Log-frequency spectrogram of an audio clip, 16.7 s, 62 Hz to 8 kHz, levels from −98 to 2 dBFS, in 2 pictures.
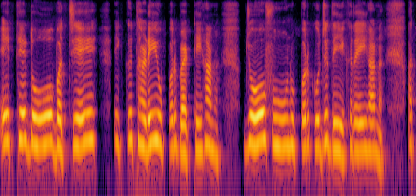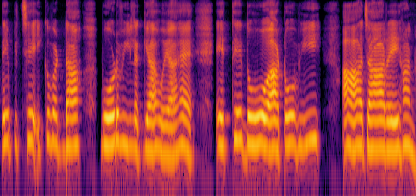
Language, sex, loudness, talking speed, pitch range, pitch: Punjabi, female, -17 LUFS, 115 wpm, 200-230 Hz, 215 Hz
